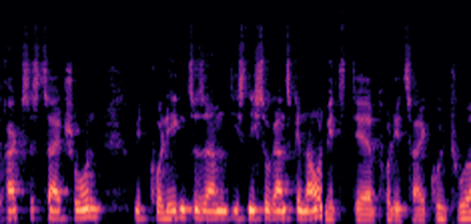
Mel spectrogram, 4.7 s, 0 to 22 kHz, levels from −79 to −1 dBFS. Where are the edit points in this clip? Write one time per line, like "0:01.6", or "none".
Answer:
0:03.2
